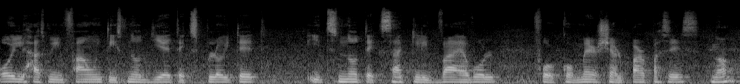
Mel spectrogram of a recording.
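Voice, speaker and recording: Monotone, flat delivery at a fairly slow pace, with very even loudness and noticeable background noise. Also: man, medium pitch for a man. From Venezuela. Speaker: law school dean. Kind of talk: interview conversation.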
